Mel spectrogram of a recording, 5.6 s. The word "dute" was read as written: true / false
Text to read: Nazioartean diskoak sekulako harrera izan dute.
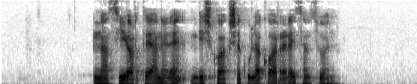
false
